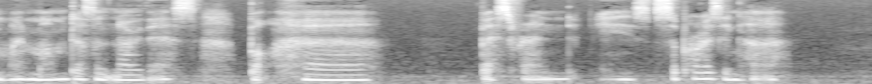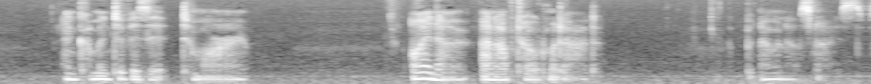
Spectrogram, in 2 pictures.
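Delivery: in a whisper. Vlogging about a secret, whispering. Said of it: "I'm whispering because".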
